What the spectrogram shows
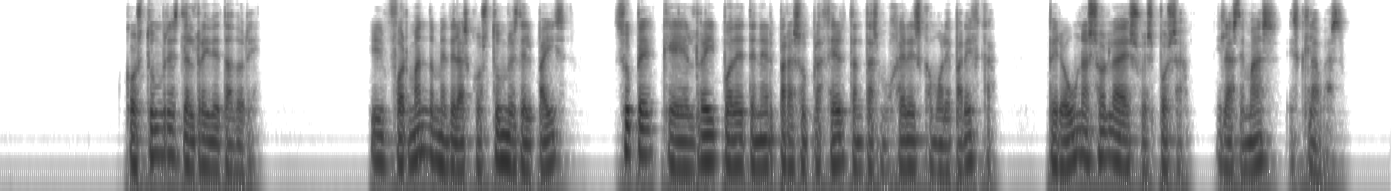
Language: Spanish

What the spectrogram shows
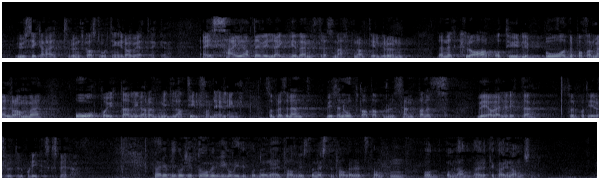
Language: Norwegian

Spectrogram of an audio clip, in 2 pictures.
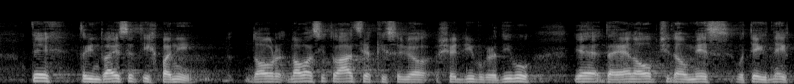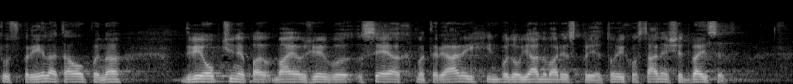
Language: Slovenian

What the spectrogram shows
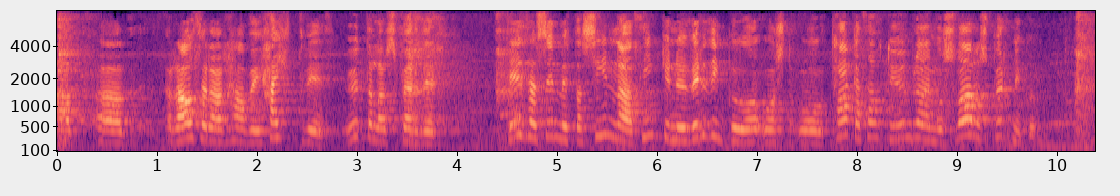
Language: Icelandic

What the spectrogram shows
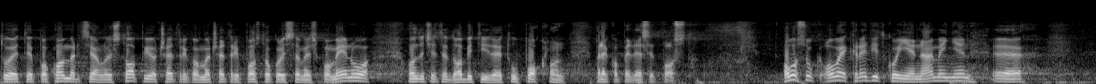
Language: Serbian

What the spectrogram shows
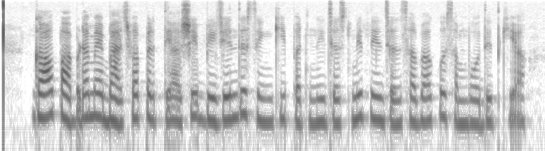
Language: Hindi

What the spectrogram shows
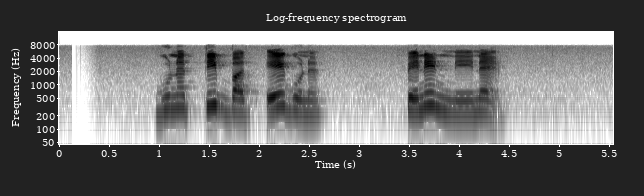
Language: Sinhala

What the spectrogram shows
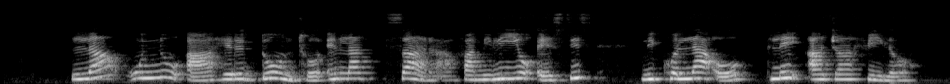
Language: Esperanto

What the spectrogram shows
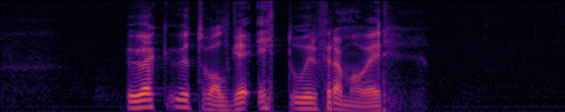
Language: Norwegian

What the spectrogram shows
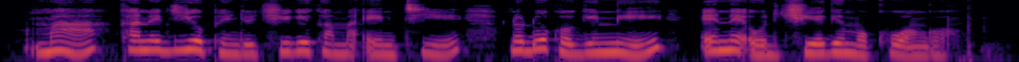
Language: Luo (Kenya and Tanzania)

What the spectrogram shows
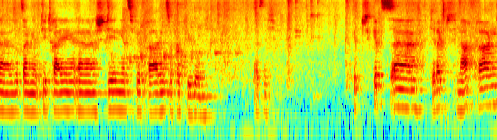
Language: German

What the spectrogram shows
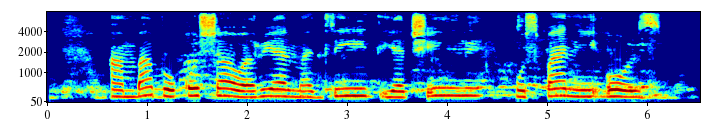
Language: Swahili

